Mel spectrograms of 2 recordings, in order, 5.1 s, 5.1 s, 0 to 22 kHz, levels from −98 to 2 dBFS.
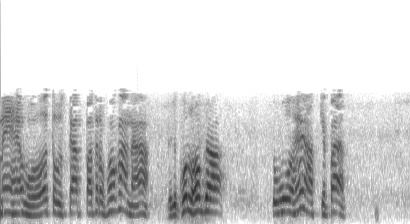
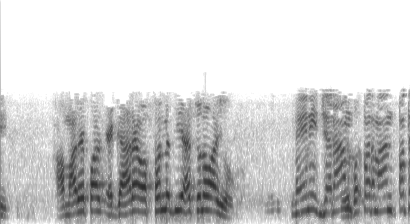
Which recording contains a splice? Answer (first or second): first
